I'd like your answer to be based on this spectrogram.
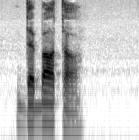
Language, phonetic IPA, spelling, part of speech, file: Polish, [dɛˈbata], debata, noun, Pl-debata.ogg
